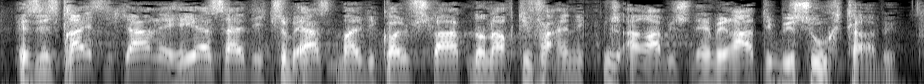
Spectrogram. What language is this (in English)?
German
